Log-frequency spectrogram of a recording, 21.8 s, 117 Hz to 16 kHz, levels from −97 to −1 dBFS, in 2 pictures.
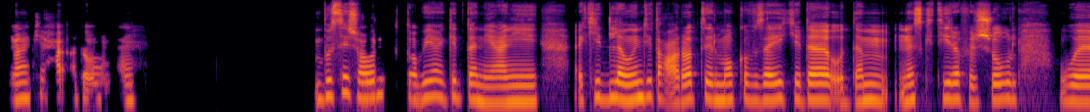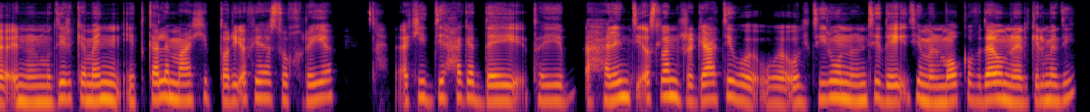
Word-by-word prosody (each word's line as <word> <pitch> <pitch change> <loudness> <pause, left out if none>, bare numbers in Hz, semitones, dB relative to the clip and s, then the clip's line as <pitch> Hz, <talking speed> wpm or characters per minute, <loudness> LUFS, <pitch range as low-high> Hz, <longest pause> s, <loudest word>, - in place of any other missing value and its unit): معاكِ 220 +4 -2
حق، 230 -4 -4
طبعًا، 210 - -5 0.2
آه. 200 +1 -8 1.8
بُصّي، 240 +6 +4
شعورِك 230 +1 +3 0.2
طبيعي 220 +3 -3
جدًا، 215 -2 -2
يعني 190 0 -1 0.4
أكيد 220 +2 -3
لو 205 -3 +4
أنتِ 225 +3 0
اتعرضتِ 210 -1 +1
لموقف 205 0 -3
زي 200 +2 +1
كده 205 -1 +4
قدَّام 190 +3 -3 0.2
ناس 195 +2 +5
كتيرة 215 0 -1
في 205 -3 -7
الشغل، 200 +3 +7 0.4
وإنه 185 0 +1
المدير 190 +3 -3
كمان 210 0 0
يتكلِّم 215 +4 -1
معاكِ 205 -1 0
بطريقة 195 -3 -1
فيها 225 0 -4
سخرية، 210 +2 -1 0.6
أكيد 200 +2 -3
دي 230 +3 -1
حاجة 225 -1 -3
تضايق. 195 0 0 0.2
طيب، 195 +2 -7
هل 195 0 0
أنتِ 225 +2 +1
أصلًا 240 +1 +3
رجعتِ 205 +4 +2
و 225 -3 -2 0.2
وقلتِ 180 +2 -6
له 225 +1 0
إن 215 -2 +1
أنتِ 200 +2 -3
اتضايقتِ 205 +1 +2
من 195 -3 -1
الموقف 195 +3 -2
ده 205 +2 +6
ومن 205 -3 +1
الكلمة 190 +2 0
دي؟ 215 +7 -8
205 Hz, 140 wpm, -28 LUFS, 195-220 Hz, 1.8 s, الشغل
